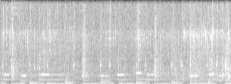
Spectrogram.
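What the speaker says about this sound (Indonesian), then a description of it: "saya mau goreng dulu si empek-empek yang sudah saya rebus tadi" Boiled pempek, Palembang fish cakes made with tapioca starch, frying in a pan with a soft continuous sizzle and crackle, heard under a steady rhythmic music backing.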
